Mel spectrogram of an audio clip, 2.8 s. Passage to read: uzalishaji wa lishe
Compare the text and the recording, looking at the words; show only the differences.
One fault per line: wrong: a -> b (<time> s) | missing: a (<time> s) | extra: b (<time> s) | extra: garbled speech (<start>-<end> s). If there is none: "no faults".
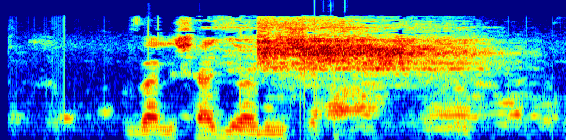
no faults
